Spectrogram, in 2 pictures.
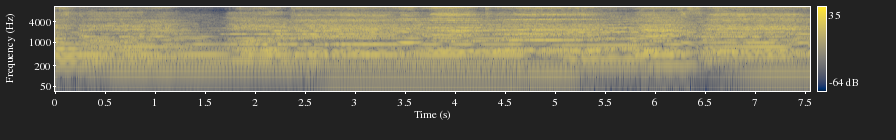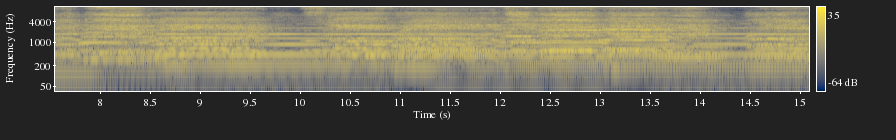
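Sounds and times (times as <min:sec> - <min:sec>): slow choral music: 0:00.0 - 0:15.0.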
